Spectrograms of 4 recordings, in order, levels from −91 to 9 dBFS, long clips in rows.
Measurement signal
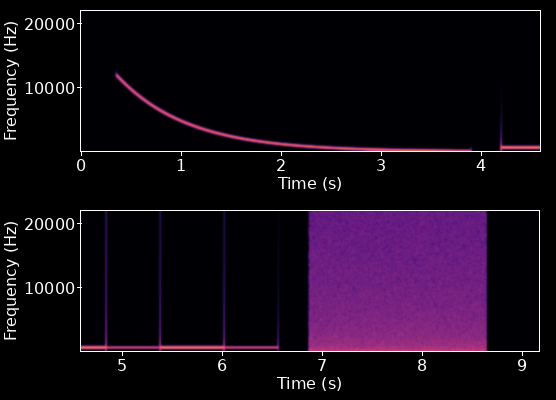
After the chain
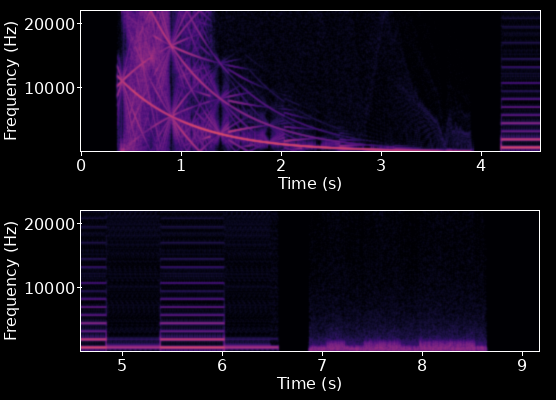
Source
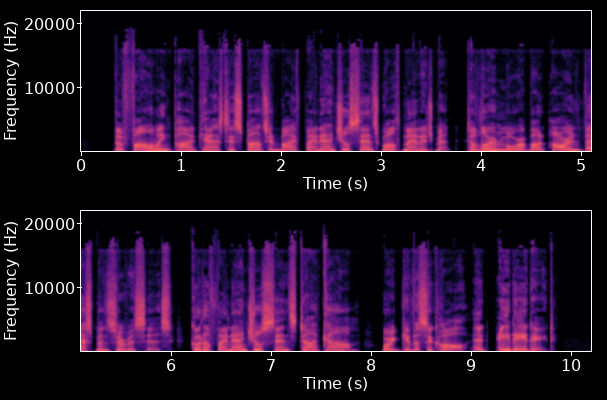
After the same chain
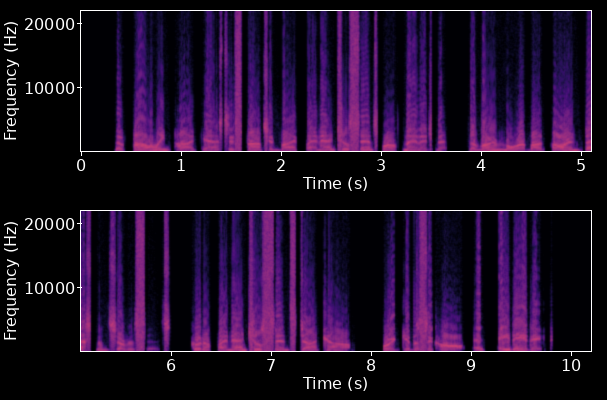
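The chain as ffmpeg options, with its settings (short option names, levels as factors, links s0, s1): -af "bandreject=f=60:t=h:w=6,bandreject=f=120:t=h:w=6,afwtdn=0.0178,bass=f=250:g=-14,treble=f=4000:g=10,adynamicsmooth=sensitivity=4.5:basefreq=1400,aresample=32000,aresample=44100,acrusher=bits=9:mix=0:aa=0.000001,aeval=exprs='0.0631*(abs(mod(val(0)/0.0631+3,4)-2)-1)':c=same,volume=0.501"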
